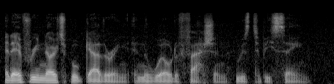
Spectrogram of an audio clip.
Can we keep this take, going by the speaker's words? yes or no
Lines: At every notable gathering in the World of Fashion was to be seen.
yes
